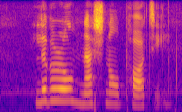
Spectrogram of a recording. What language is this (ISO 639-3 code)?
eng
